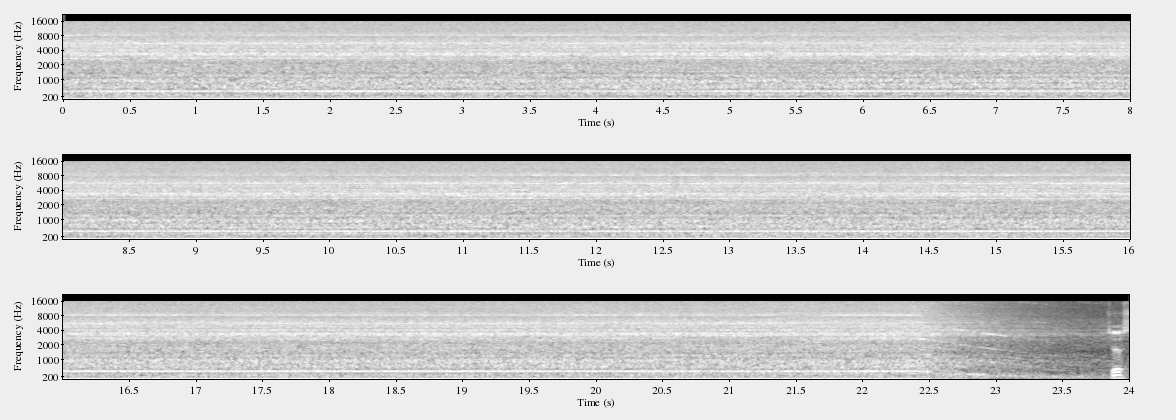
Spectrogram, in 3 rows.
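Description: Eureka Lightspeed 4700 upright vacuum cleaner running with its filter removed, a loud, steady motor whine over a low hum. It is switched off about 22 seconds in and its motor winds down.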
